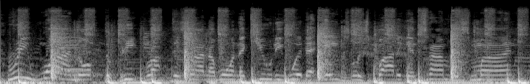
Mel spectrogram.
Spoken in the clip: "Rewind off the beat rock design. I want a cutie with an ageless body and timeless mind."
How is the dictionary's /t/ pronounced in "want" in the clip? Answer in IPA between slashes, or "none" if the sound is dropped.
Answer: none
